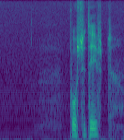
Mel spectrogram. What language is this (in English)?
Swedish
